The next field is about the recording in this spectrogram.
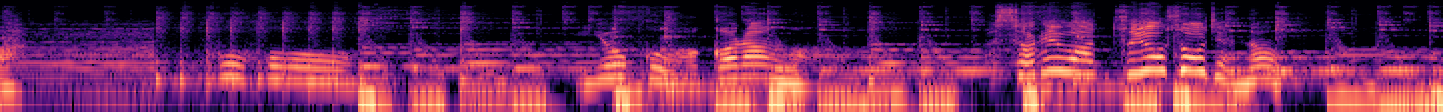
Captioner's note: impressed chuckle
